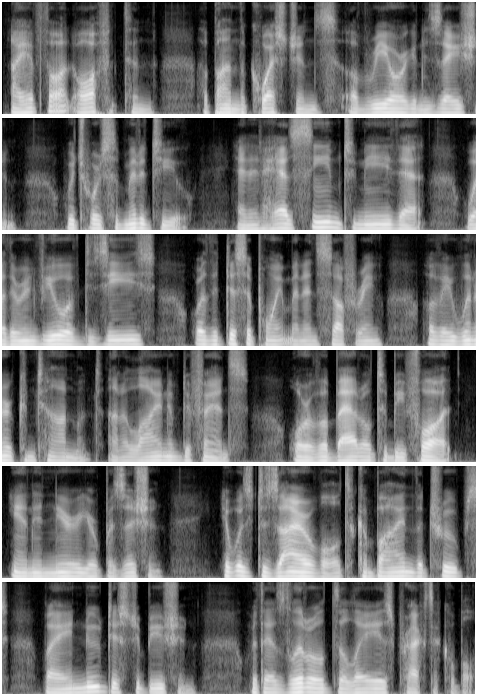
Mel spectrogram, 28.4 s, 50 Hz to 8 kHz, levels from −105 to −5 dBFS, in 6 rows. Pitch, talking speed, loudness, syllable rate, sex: 105 Hz, 145 wpm, -20 LUFS, 4.6 syllables/s, male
